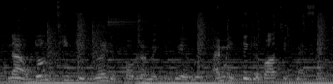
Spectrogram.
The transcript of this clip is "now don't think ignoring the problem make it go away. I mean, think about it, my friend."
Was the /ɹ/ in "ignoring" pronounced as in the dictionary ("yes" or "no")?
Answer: no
